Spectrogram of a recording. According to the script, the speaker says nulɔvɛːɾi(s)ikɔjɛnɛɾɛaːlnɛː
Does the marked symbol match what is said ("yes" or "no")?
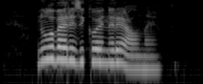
no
